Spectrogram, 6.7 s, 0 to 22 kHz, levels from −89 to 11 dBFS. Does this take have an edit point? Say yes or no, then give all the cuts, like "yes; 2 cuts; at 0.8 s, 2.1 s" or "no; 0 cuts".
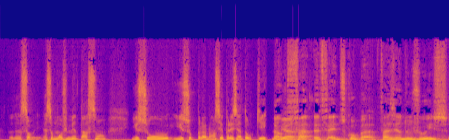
yes; 1 cut; at 4.0 s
